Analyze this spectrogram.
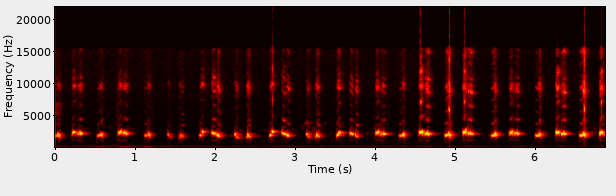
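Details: Master ropel recording of a Yellow-vented bulbul: a fast unbroken series of warbled chirps, almost two per second, clean and even, with scattered sharp clicks near the end.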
